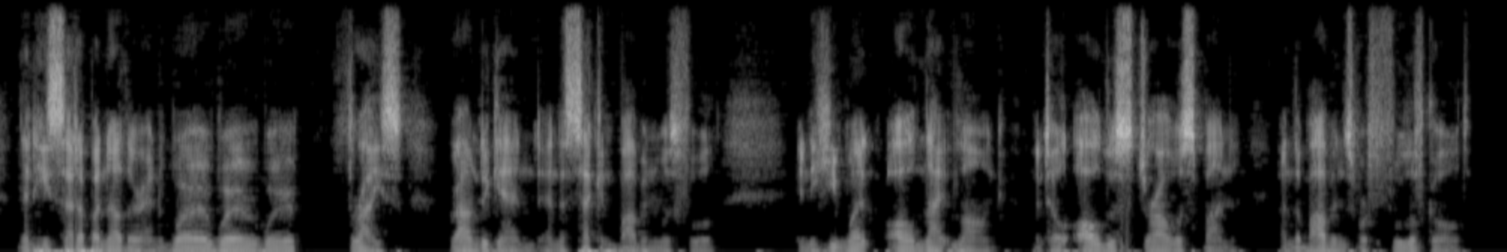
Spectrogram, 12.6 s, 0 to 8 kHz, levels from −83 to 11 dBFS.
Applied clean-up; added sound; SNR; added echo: none; none; none; none.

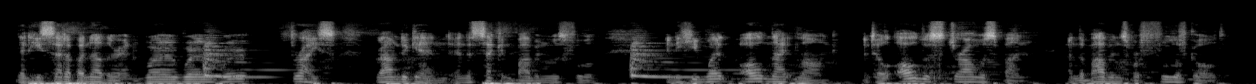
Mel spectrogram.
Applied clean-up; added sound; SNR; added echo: classical method WPE with log-MMSE.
